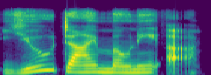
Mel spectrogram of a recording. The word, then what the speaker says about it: eudaimonia: It's pronounced eudaimonia.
